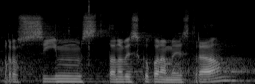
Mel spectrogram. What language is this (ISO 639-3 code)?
ces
